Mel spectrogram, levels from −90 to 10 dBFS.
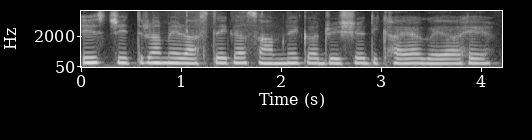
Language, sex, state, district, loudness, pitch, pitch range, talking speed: Hindi, female, Assam, Kamrup Metropolitan, -14 LUFS, 250 Hz, 240-260 Hz, 155 wpm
